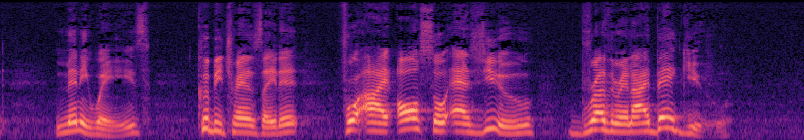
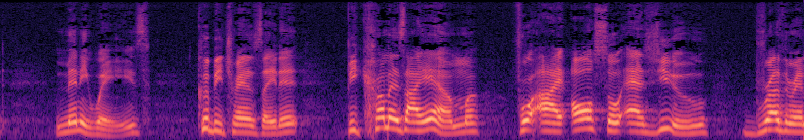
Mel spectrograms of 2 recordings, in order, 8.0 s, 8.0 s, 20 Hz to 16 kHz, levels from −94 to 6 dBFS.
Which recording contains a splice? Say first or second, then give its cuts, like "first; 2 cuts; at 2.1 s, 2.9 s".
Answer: first; 1 cut; at 3.3 s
